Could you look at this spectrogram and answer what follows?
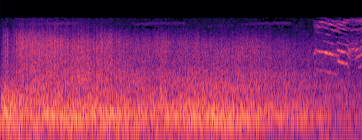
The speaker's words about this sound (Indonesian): Tiba-tiba mereka dikejutkan dengan suara ledakan di atap rumah itu.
